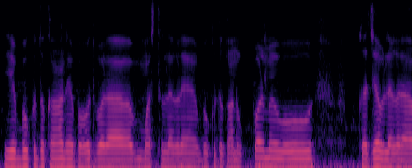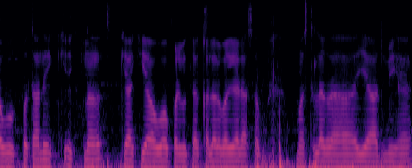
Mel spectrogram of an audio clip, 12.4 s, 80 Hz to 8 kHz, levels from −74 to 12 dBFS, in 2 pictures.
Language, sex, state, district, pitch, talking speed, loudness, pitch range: Hindi, male, Bihar, Araria, 120 Hz, 180 wpm, -32 LUFS, 115-125 Hz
